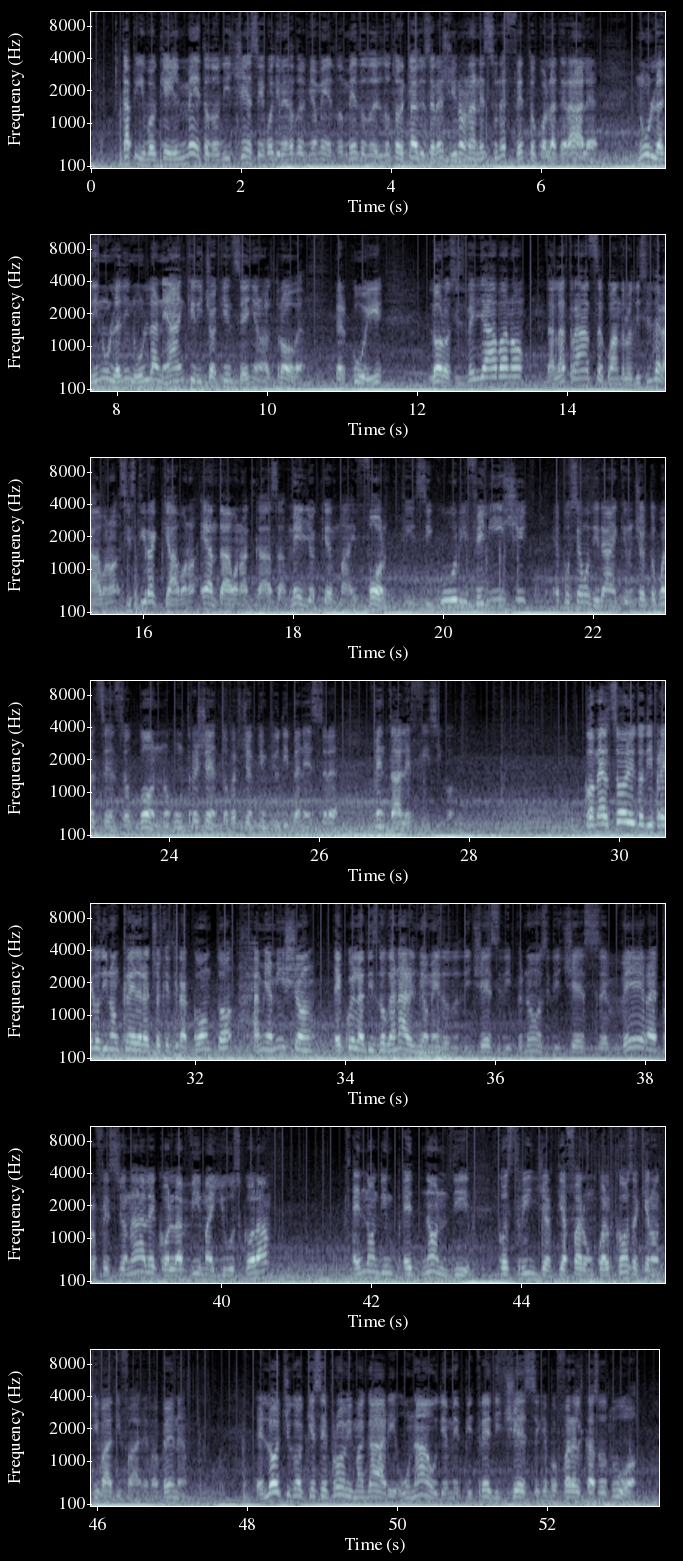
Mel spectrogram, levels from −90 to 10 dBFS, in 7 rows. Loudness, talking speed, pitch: -19 LUFS, 165 wpm, 110 Hz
